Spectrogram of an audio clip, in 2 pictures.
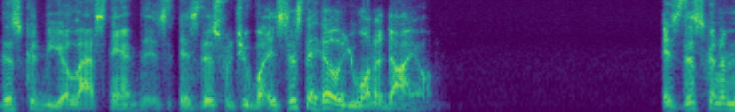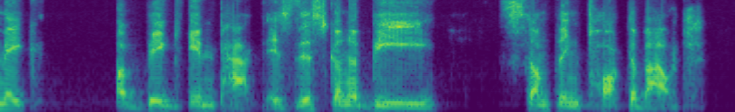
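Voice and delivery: ordinary talk, nothing marked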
